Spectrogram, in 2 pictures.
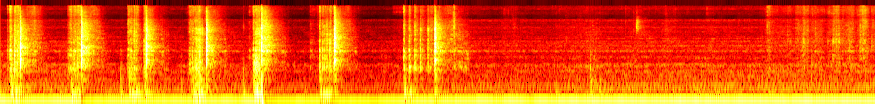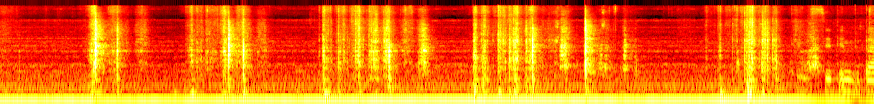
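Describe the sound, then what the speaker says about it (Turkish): An onion is chopped with a knife in a home kitchen, with irregular crisp taps against a board over a steady low hum from the stove. "Hemen soğanımızı doğrayalım."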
